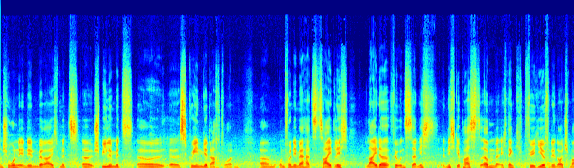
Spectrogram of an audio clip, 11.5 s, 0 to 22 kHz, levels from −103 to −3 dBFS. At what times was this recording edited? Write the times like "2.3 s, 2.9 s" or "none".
7.2 s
